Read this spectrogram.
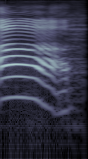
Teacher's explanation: আয়ের ক্ষেত্রে বাংলার মতোই অনেকটা আ, বেশি সময় নিয়ে বলতে হবে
